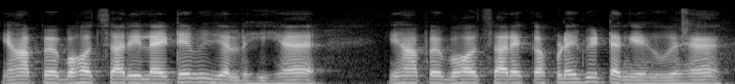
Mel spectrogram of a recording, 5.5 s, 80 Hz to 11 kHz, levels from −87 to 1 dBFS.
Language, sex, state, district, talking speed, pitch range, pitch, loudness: Hindi, male, Jharkhand, Palamu, 195 wpm, 130-140 Hz, 135 Hz, -18 LUFS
